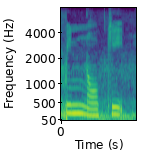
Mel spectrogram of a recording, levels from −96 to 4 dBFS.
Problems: constant background noise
